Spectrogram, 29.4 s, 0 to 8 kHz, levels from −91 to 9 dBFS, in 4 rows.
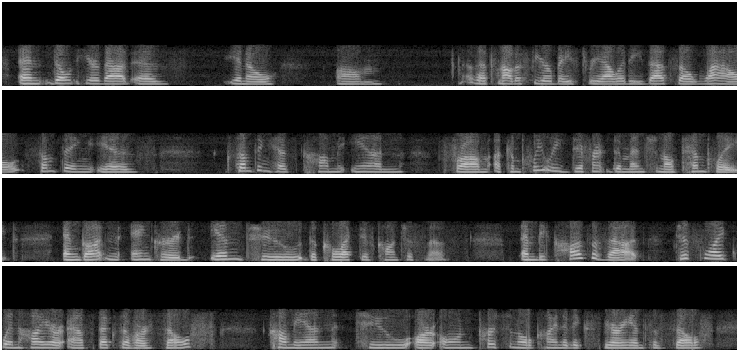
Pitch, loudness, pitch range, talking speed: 255 Hz, -24 LUFS, 240-275 Hz, 120 wpm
